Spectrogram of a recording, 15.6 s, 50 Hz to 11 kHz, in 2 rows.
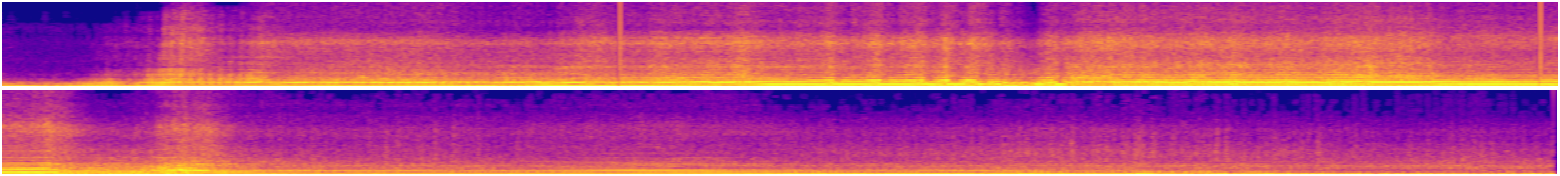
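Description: Nissan Maxima's 3.5-litre V6 pulling away through a six-speed manual, heard inside the cabin with the windows partly down. The revs climb, dip briefly, climb again, then drop at an upshift about eight and a half seconds in, hold steady while cruising, and fall away near the end.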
